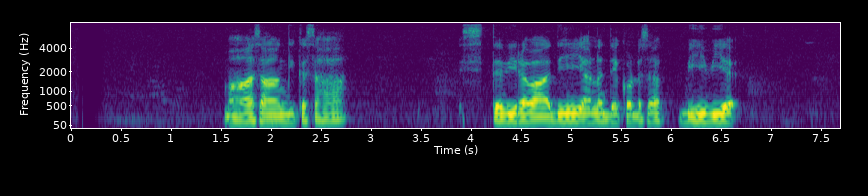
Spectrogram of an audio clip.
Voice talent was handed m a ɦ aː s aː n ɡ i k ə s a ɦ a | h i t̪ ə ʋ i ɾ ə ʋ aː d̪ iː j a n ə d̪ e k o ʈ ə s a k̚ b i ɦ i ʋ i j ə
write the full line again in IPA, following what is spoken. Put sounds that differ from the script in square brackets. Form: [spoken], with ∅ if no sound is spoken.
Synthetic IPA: m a ɦ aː s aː [ŋ] ɡ i k ə s a ɦ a | [s] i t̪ ə ʋ i ɾ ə ʋ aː d̪ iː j a n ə d̪ e k o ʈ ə s a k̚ b i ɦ i ʋ i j ə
